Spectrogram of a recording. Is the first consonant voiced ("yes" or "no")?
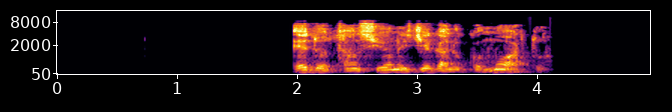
yes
